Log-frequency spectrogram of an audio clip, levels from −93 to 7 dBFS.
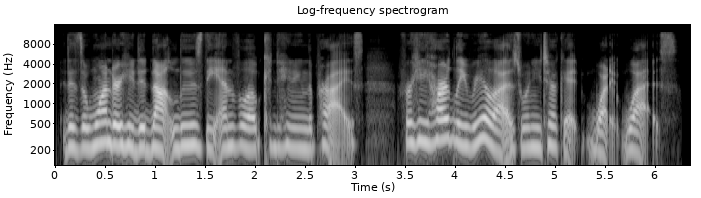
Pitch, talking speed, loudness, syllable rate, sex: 225 Hz, 225 wpm, -19 LUFS, 6.2 syllables/s, female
